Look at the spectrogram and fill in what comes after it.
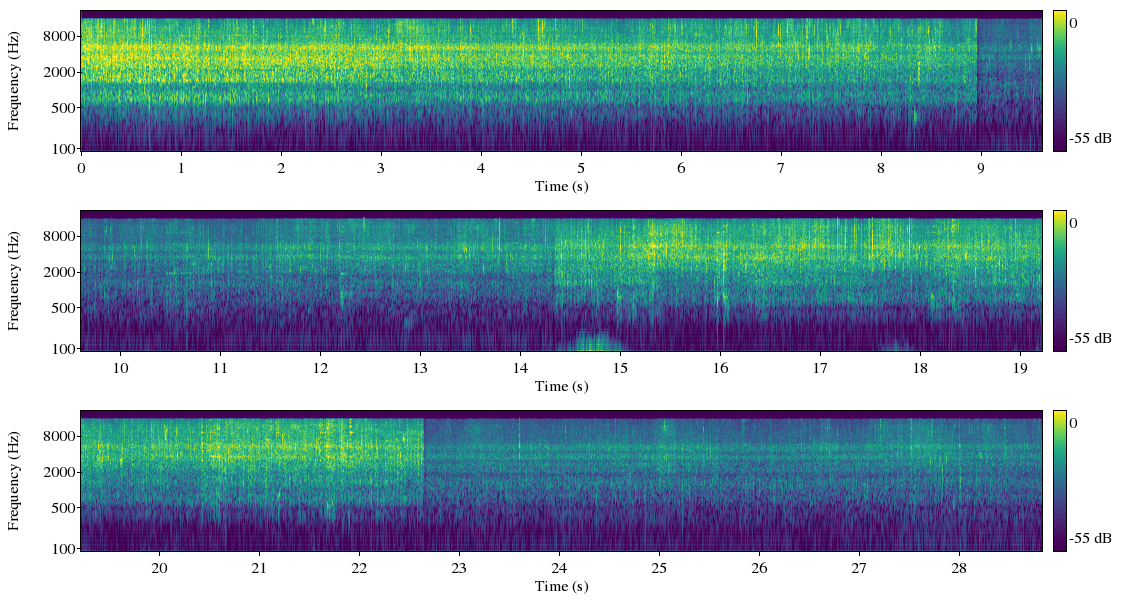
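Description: Crickets frying in a clay pot: a steady sizzling hiss that starts suddenly loud and slowly fades, dropping to a softer level twice.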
